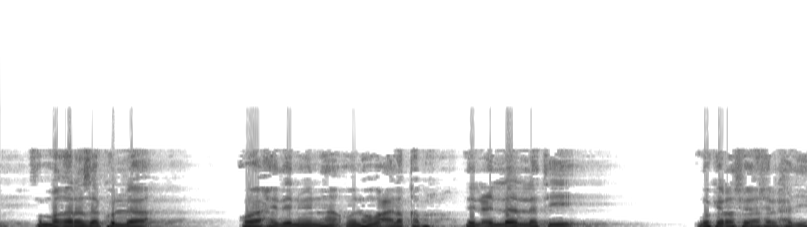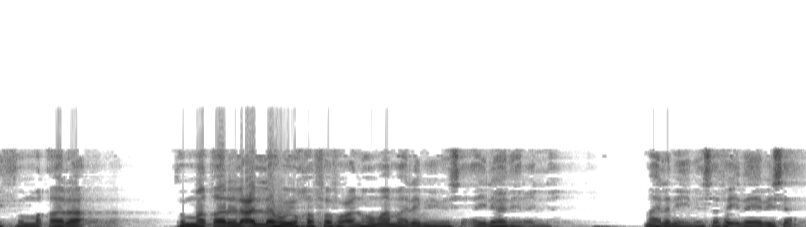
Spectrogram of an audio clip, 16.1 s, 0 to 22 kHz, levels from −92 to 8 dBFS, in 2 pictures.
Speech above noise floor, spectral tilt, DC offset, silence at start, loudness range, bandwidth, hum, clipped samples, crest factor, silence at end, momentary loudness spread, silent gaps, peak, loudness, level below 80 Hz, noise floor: 70 dB; -7.5 dB/octave; under 0.1%; 0 s; 5 LU; 7.8 kHz; none; 0.5%; 12 dB; 0.1 s; 9 LU; none; 0 dBFS; -12 LUFS; -36 dBFS; -81 dBFS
